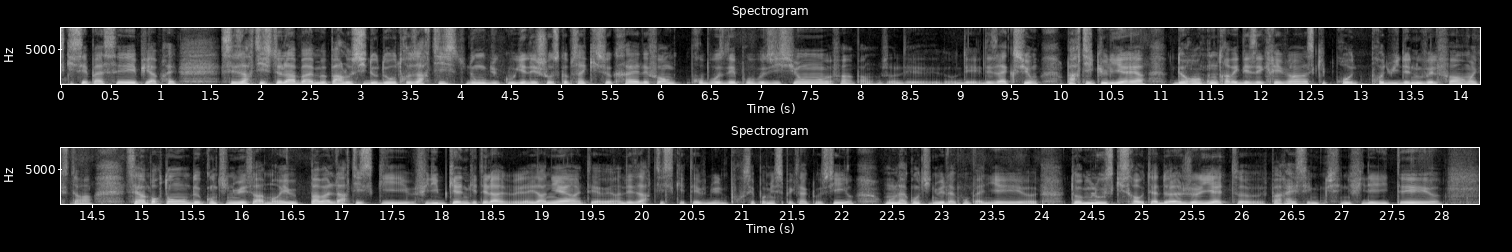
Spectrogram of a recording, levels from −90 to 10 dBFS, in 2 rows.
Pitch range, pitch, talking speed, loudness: 115-135 Hz, 125 Hz, 230 wpm, -20 LUFS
